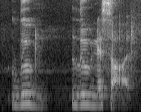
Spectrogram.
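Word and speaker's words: Lughnasadh: Lugnasad, that's how you say it.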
